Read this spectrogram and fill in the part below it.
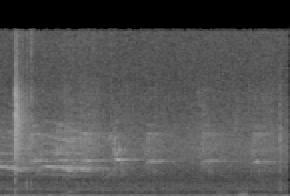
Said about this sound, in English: Yeah, we got some irate birds.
